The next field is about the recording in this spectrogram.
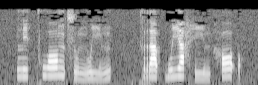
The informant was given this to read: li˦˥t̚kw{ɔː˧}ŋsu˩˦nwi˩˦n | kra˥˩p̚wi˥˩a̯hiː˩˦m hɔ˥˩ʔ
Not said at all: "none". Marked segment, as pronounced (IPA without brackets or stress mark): ɔː˥˩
